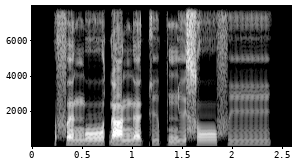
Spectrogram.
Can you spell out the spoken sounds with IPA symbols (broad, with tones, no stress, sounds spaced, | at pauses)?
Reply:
f ɛ˧ ŋ oː˨˦ ɗ a˧ ŋ ɛ˧ k i˨˦ p ɲ i˨ s oː˨ f iː˦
